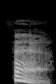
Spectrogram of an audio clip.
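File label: "fair", British English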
